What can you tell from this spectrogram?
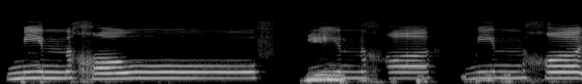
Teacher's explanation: nun sukun ketemu dengan huruf ha juga izhar ya baca jelas tetapi Nun nya sempurna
